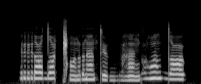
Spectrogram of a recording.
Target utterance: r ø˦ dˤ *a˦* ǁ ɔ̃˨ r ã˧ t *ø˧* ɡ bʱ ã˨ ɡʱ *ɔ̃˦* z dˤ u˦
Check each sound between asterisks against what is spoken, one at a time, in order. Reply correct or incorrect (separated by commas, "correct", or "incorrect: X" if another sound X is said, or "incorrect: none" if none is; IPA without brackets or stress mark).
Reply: correct, incorrect: ø˨, correct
